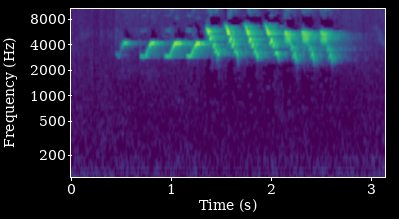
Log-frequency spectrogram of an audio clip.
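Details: A double-collared seedeater gives its classic tui-tui song without the third note. Short rising whistled phrases run into a quick repeated string of bright, buzzy notes that slide downward. Little else is heard.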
